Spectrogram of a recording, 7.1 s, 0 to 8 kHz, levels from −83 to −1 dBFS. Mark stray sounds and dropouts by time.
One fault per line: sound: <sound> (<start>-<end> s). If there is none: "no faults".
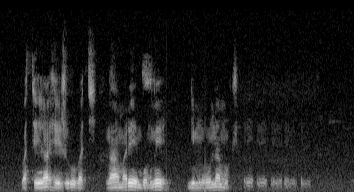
sound: laugh (4.9-6.2 s)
